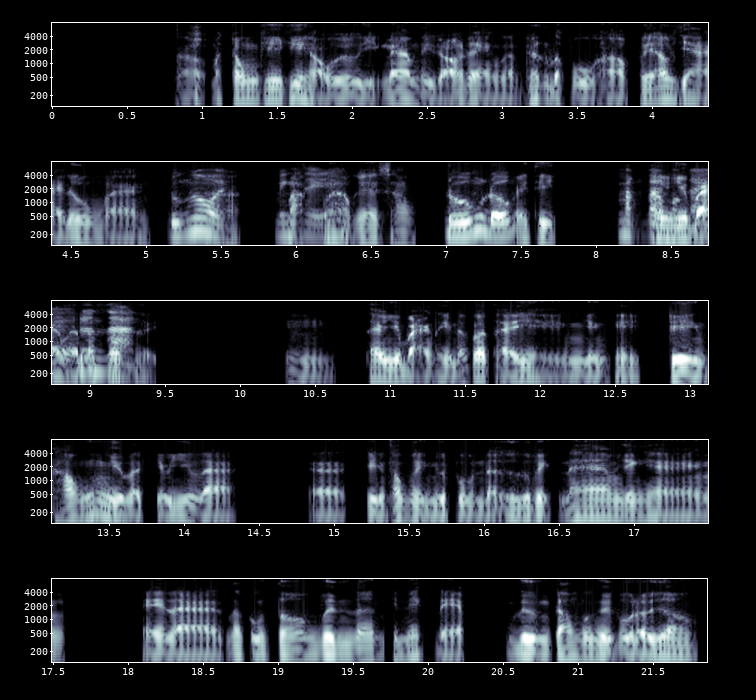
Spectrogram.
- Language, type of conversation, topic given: Vietnamese, podcast, Bạn nghĩ thế nào khi người nước ngoài mặc trang phục văn hóa của ta?
- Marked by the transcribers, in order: none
